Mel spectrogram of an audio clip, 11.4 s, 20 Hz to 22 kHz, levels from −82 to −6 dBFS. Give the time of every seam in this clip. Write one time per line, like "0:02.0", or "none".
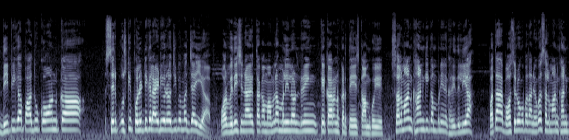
0:07.8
